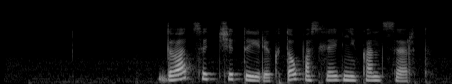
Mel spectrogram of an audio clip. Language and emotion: Russian, neutral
